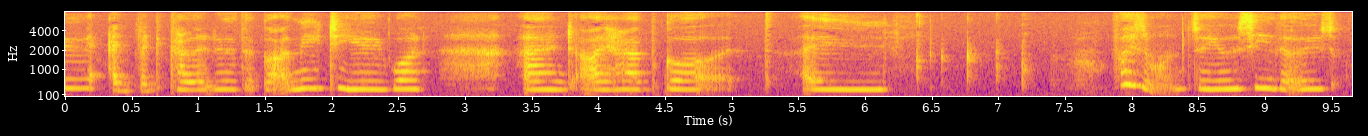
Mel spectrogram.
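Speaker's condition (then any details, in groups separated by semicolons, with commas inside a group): Cerebral palsy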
